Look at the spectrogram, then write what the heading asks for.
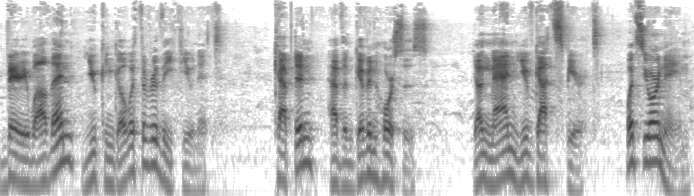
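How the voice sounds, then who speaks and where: A man playing a commanding, weary but fair army general in an audio drama, measured and authoritative. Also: low-pitched, sing-song, a bit bright, breathy edge, heavily acted. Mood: approving. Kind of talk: scripted audio drama acting.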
